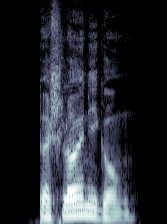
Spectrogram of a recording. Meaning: acceleration
- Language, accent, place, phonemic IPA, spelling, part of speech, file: German, Germany, Berlin, /bəˈʃlɔɪ̯nɪˌɡʊŋ/, Beschleunigung, noun, De-Beschleunigung.ogg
